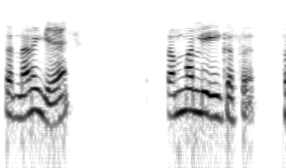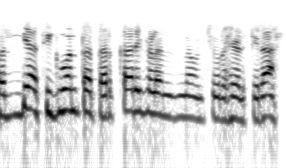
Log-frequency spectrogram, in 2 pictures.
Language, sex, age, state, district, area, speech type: Kannada, male, 30-45, Karnataka, Shimoga, rural, conversation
